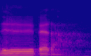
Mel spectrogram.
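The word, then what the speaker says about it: נִלְבְּנָה: 벽돌을 만들자라고 하죠 근데 그 원어는 발음이 닐베라입니다 닐베라 발음되는 거야이 말이죠 일베라이 말의 베트남 늘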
